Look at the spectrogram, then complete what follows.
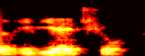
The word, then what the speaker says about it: Rivieccio: Donc, parmi nous ce soir, nous avons Riviescio, ou on le prononce, si vous le voulez, à la Corse, Rivieccio, qui sera parmi nous, donc qui est responsable sponsoring Orange France.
